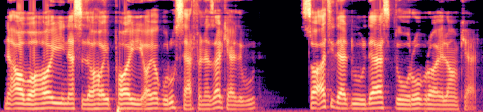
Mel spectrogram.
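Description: Male storyteller, steady mid voice, measured dramatic narration. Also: medium pitch, clean tone. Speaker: audiobook narrator. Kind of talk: scripted narration.

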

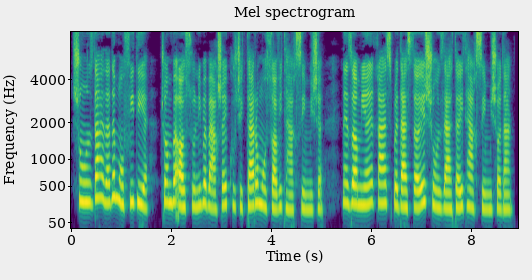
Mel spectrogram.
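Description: A woman's voice: fairly high pitch, smooth, lightly acted. A woman reading the lines of a grumbling grown man, a former palace guard, in an audiobook. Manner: mutters, thinks aloud. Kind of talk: audiobook character voice.

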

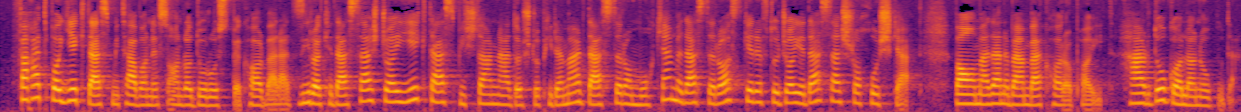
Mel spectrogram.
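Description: A woman narrating a novel for a nightly story podcast in a calm, measured reading. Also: mid-range voice. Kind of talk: scripted narration of a translated novel.

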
